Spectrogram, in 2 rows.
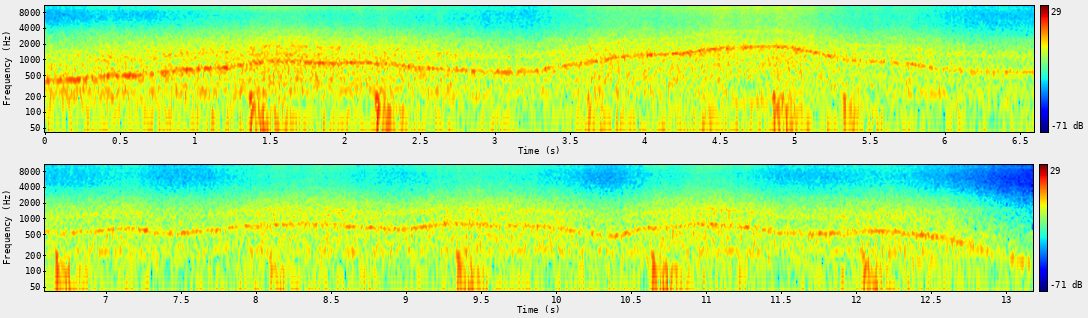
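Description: A theatre storm effect machine from the late 1800s, with a piece of canvas stretched over many slats and turned slowly, whooshes out a continuous howling wind. Its pitch swells up and sinks back in slow waves over a steady rushing noise, with no one speaking.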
